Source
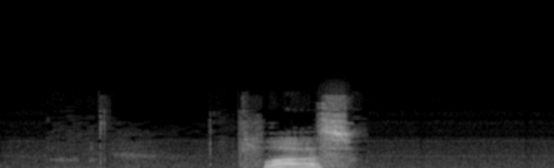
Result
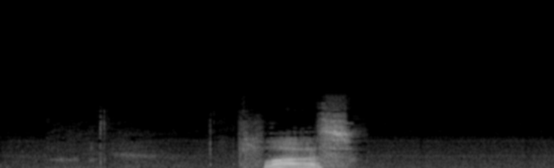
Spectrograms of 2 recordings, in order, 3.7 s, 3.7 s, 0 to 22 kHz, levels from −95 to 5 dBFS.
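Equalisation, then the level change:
high-frequency loss of the air 150 metres
−1.5 dB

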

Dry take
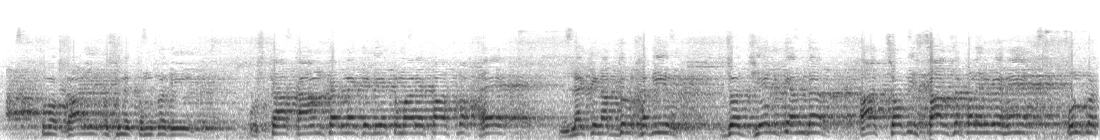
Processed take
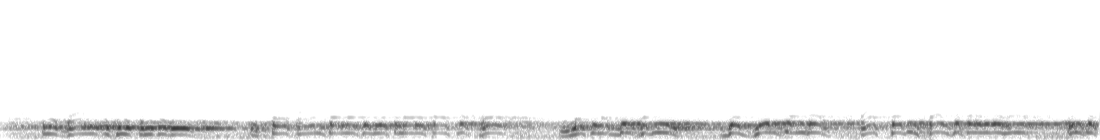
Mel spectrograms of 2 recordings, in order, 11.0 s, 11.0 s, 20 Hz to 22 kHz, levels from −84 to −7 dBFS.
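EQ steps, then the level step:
Chebyshev low-pass with heavy ripple 510 Hz, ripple 9 dB
−4.0 dB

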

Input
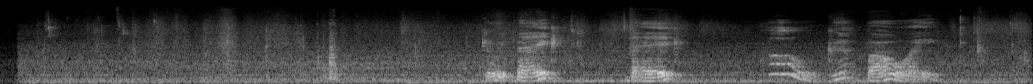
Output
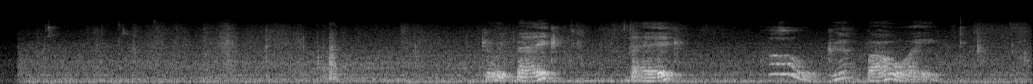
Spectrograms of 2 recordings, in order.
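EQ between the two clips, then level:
high-frequency loss of the air 160 metres
+1.5 dB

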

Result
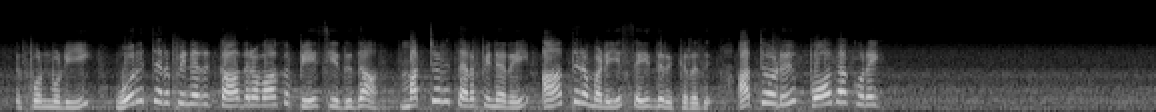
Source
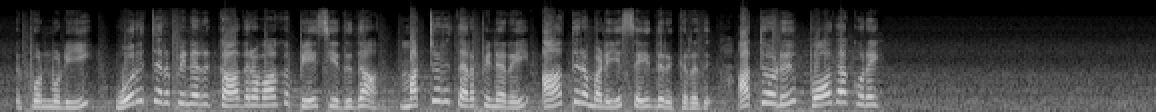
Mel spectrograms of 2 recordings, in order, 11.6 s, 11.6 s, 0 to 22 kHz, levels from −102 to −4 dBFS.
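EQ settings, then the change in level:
loudspeaker in its box 170–3,000 Hz, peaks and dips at 270 Hz −9 dB, 1,100 Hz −7 dB, 1,900 Hz −7 dB
0.0 dB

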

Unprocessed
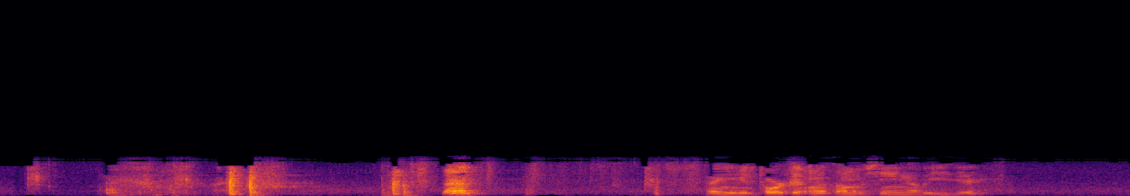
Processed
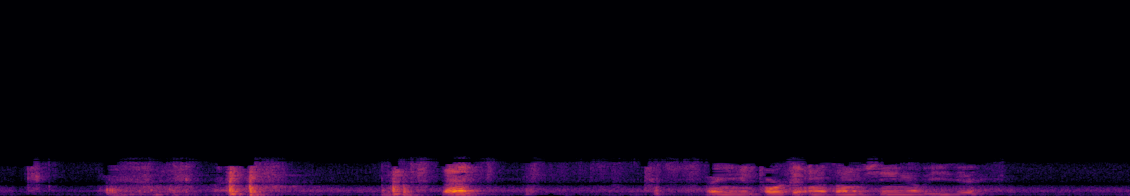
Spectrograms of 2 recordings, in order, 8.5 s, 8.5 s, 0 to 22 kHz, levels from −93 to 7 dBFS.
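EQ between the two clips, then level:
high-shelf EQ 2,900 Hz −8 dB
phaser with its sweep stopped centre 380 Hz, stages 6
−7.5 dB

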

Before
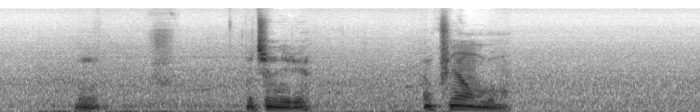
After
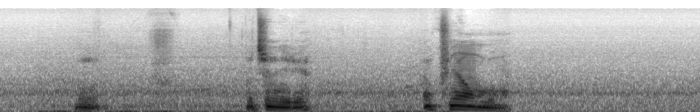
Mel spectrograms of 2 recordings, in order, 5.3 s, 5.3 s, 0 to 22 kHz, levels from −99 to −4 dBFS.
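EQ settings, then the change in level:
low-shelf EQ 390 Hz +10.5 dB
parametric band 680 Hz +12.5 dB 0.62 octaves
high-shelf EQ 4,300 Hz +5.5 dB
−3.0 dB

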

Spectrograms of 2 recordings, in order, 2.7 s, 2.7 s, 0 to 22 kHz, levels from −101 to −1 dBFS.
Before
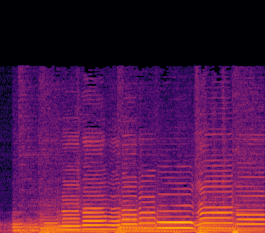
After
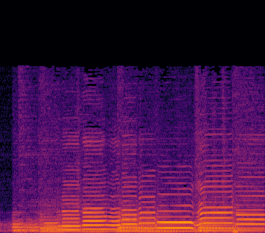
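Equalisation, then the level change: linear-phase brick-wall high-pass 160 Hz
−4.5 dB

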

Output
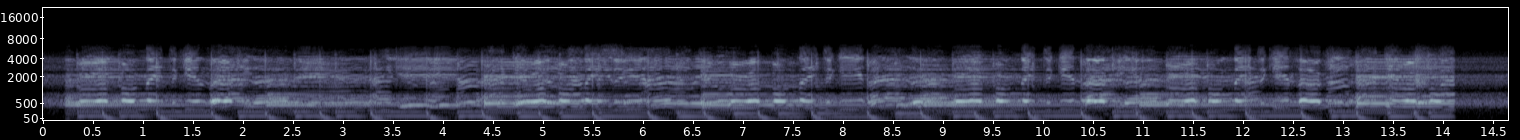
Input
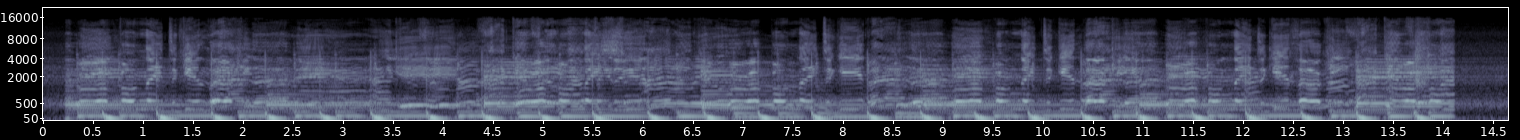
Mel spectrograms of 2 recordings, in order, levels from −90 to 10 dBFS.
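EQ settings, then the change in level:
loudspeaker in its box 310–4,000 Hz, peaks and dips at 320 Hz +8 dB, 560 Hz +5 dB, 840 Hz +6 dB, 2,200 Hz +8 dB, 3,800 Hz +6 dB
phaser with its sweep stopped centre 1,600 Hz, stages 8
−3.0 dB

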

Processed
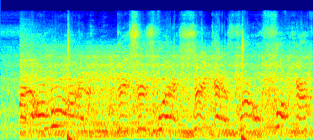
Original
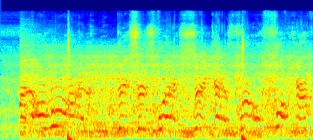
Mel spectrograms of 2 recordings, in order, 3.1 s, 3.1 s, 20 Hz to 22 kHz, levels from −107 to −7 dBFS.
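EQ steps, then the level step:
notch filter 370 Hz, Q 12
0.0 dB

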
